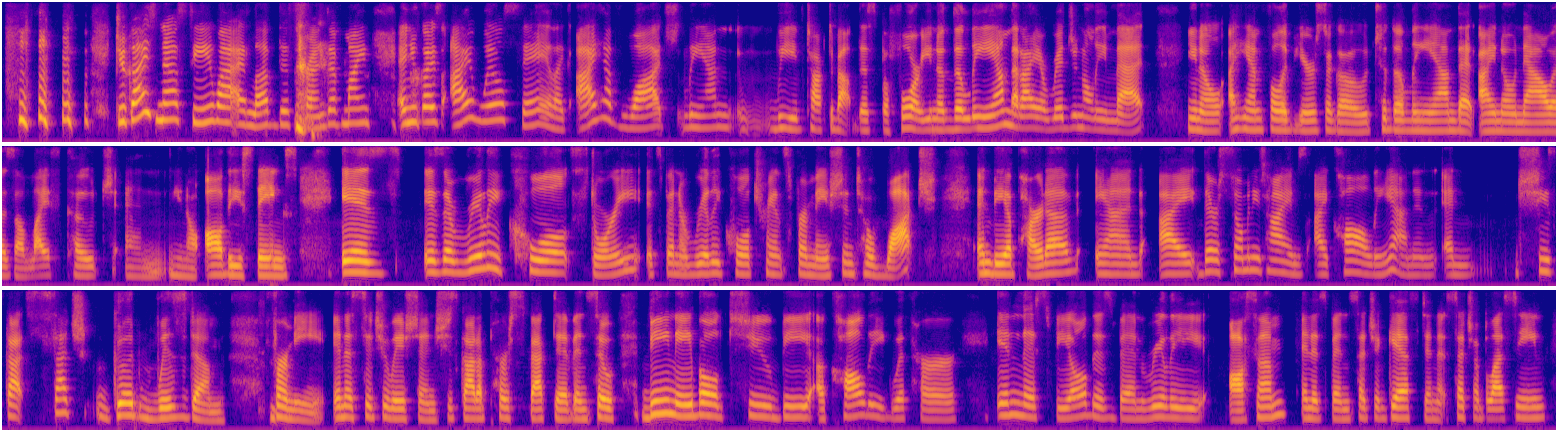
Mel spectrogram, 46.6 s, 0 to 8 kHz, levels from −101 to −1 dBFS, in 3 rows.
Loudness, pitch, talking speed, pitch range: -25 LUFS, 185 Hz, 170 wpm, 165-215 Hz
